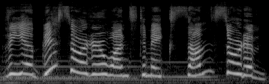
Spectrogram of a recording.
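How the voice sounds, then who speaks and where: A woman voicing a tiny, childlike, excitable fairy companion in a video game, exclamatory in manner. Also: extremely high pitch, normal speed, music in the background. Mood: surprised, excited. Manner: refers to self in third person, exclamatory.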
